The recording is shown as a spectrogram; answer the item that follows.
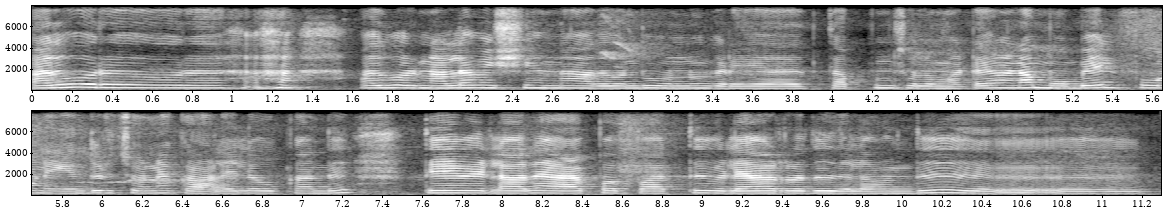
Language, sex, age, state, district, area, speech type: Tamil, female, 45-60, Tamil Nadu, Chennai, urban, spontaneous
